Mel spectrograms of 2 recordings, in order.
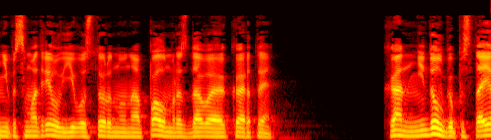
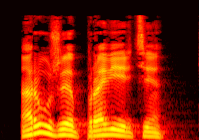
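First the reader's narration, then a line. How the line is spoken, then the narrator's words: Disdainful words through teeth. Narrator (Russian): через губу процедил подошедший хан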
